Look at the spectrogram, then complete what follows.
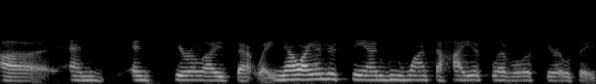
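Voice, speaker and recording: The speech moves at a moderate pace. Its intonation stays flat and monotone. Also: woman, medium pitch for a woman. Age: 70s. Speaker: patient advocate and health coach. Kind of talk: casual advice talk to camera. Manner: conversational with frequent fillers and restarts.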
